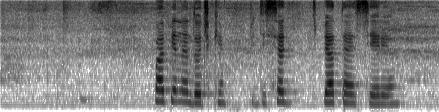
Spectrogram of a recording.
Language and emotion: Russian, neutral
